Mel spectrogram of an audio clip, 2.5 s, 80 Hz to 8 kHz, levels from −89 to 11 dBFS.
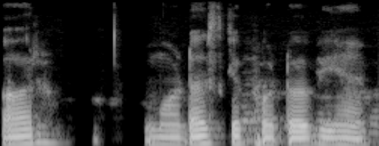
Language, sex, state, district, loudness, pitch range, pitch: Sadri, male, Chhattisgarh, Jashpur, -17 LUFS, 100-120 Hz, 110 Hz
